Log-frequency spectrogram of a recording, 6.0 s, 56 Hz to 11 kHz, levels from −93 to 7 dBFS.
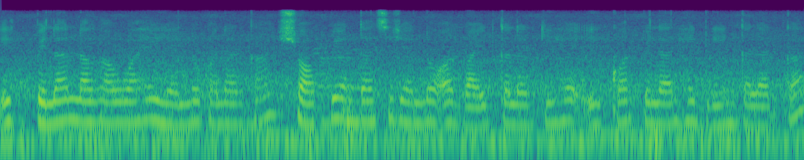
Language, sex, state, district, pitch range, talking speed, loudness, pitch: Hindi, female, Chhattisgarh, Bilaspur, 180-195 Hz, 250 wpm, -18 LUFS, 190 Hz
